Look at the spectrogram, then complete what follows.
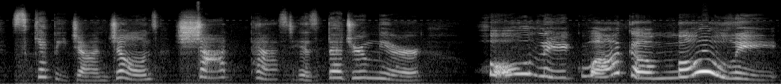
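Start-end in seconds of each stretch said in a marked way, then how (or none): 4.9-7.8 high, slow, drawn-out cry of surprise; big startled shout; amazed exclamation. Acted. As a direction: gasp it out, astonished. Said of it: "exclaimed Skippy John Jones".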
